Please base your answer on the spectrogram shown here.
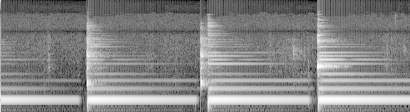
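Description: Ukulele plucking its open A string in steady quarter notes, three clear ringing plucks each sustaining bright and close until the next, with no voices.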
